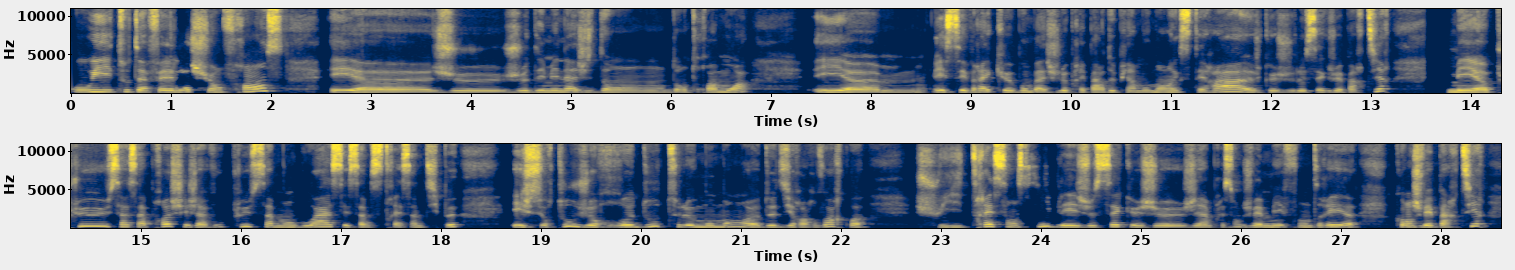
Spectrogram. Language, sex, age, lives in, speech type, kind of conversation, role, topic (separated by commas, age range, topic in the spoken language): French, female, 30-34, France, conversation, advice, user, Comment dire au revoir à ma famille et à mes amis avant de déménager à l’étranger ?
